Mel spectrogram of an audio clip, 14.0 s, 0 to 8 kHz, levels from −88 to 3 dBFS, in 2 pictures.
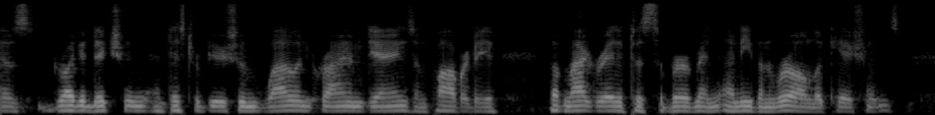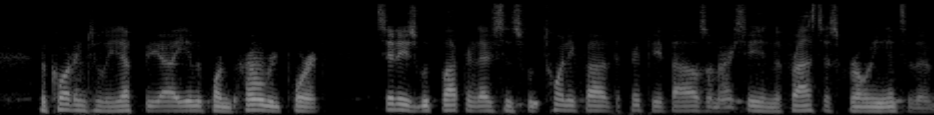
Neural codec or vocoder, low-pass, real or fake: codec, 16 kHz, 0.5 kbps, X-Codec, HuBERT features, trained on balanced general audio; 7.2 kHz; fake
